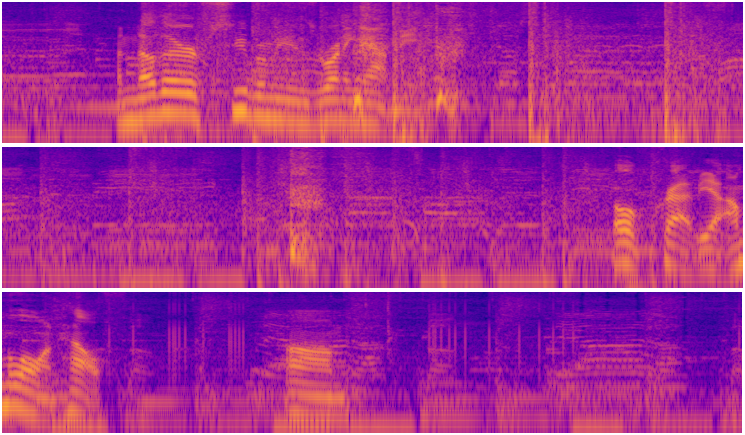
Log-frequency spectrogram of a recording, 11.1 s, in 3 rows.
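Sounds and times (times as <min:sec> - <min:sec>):
busy game noise: 0:00.0 - 0:11.0
speech: 0:00.6 - 0:02.2, 0:06.8 - 0:08.0, 0:08.8 - 0:09.3
video game gunshots at a toy factory: 0:01.1 - 0:07.1.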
